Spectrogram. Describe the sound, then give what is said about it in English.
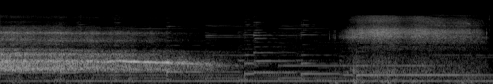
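An audible exhale in a guided breathing exercise: a long, soft, breathy outflow of air that fades, followed by a second gentle breath, over quiet sustained background tones. “Exhaling, audible exhale out.”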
